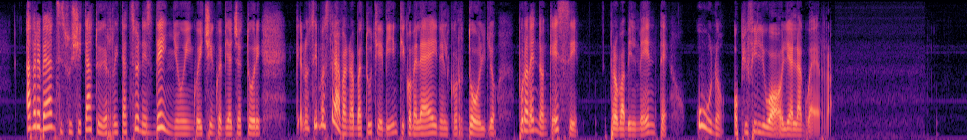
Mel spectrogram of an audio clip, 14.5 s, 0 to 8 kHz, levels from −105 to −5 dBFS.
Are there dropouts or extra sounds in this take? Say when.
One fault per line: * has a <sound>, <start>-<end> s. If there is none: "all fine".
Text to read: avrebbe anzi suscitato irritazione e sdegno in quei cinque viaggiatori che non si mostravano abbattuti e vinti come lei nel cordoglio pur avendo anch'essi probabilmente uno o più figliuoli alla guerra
all fine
